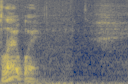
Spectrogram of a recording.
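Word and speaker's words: Lethwei: have kickboxing but here it is known as letway pronounced lightweight in many ways it is similar to the muay thai of neighboring thailand but letwe also allows the use of headbutts netway fighters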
